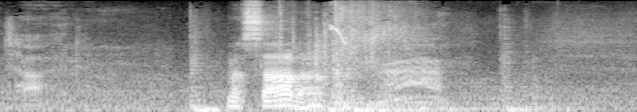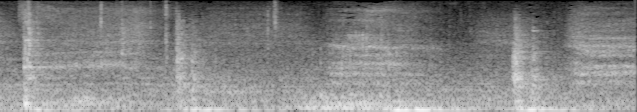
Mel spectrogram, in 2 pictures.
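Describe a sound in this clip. A laser sword hums and swooshes.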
